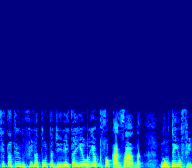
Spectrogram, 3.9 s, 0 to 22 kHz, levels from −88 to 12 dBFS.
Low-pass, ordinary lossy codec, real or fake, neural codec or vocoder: none; none; real; none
